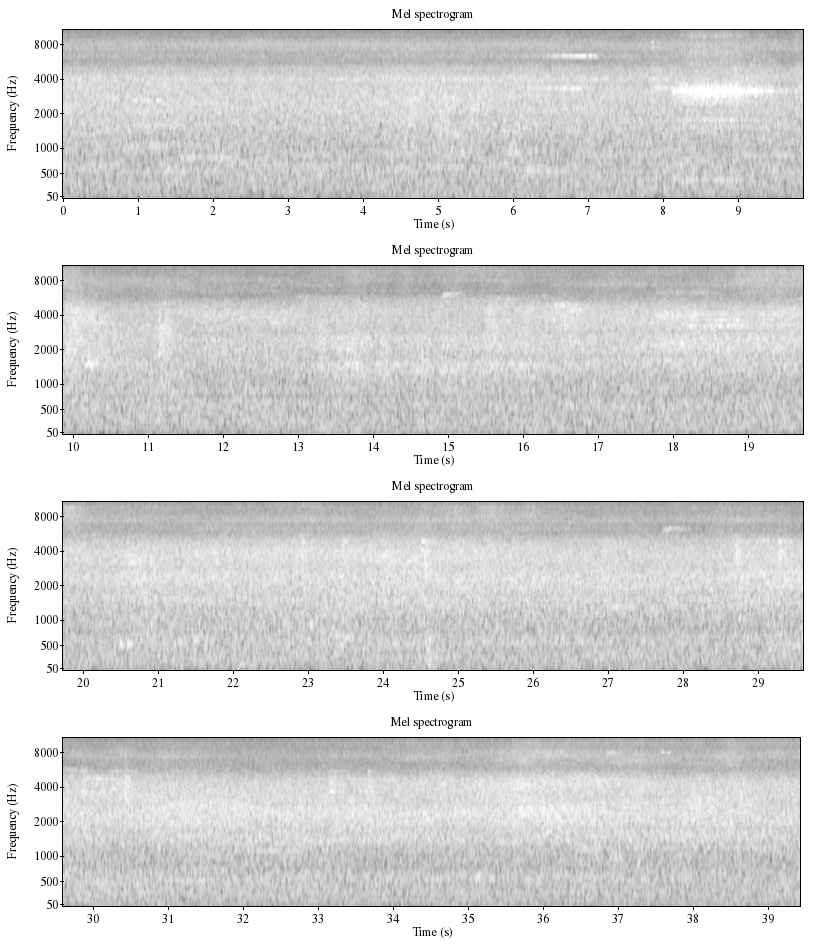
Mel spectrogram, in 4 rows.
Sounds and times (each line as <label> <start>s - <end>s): sound of the city 0.0s - 39.4s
